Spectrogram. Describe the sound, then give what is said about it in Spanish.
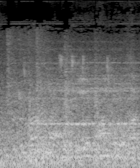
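A subway metro train rumbles with a dense, continuous roar of wheels and machinery that stays steady and loud throughout, with no clear clicks, squeals or distinct voices standing out. “El metro es lo que más extraño en la pandemia”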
